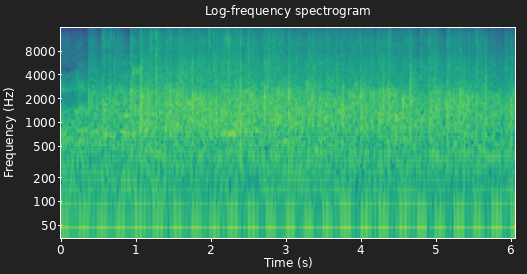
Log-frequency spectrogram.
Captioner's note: adience laughing and applauding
